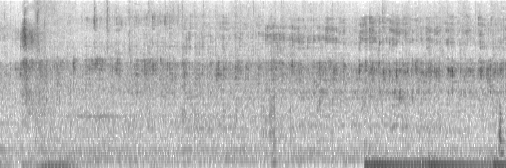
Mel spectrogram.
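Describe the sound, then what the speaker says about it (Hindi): Water runs from a hose pipe into a container, a steady faucet-like rush that deepens into a fuller, lower filling sound toward the end, with no talking. "कंटिन्यू में पानी भर रहा है।"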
